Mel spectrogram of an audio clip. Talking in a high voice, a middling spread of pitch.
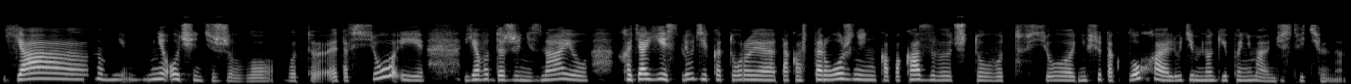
Yes: high, 210 Hz; average, 3.5 semitones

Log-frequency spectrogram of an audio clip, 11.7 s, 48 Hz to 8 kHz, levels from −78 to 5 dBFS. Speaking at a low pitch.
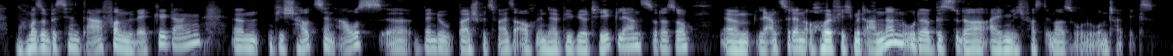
Yes: low, 105 Hz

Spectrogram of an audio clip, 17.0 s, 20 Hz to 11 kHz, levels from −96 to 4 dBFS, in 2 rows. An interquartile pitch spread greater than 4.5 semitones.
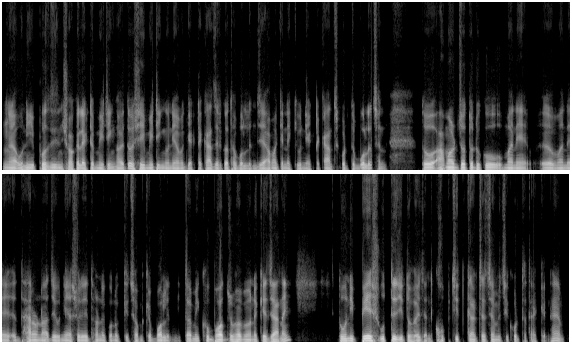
No: average, 3.4 semitones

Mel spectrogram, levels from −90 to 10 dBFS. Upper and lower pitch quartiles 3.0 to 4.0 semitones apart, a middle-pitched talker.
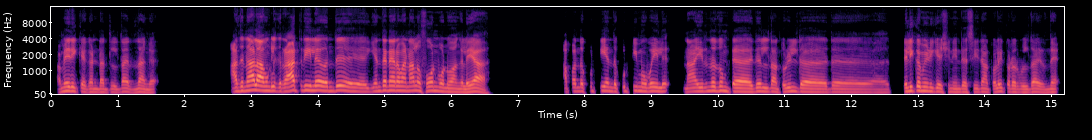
No: average, 4.8 semitones; medium, 155 Hz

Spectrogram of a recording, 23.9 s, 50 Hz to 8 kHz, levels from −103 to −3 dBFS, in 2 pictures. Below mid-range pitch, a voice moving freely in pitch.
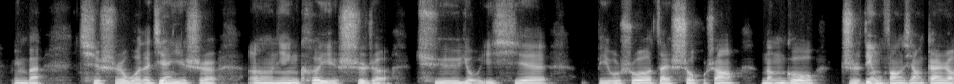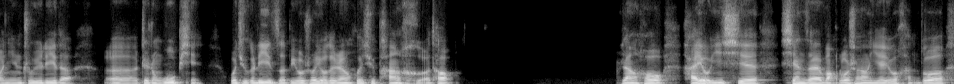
No: low, 105 Hz; average, 2.9 semitones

